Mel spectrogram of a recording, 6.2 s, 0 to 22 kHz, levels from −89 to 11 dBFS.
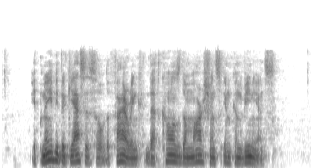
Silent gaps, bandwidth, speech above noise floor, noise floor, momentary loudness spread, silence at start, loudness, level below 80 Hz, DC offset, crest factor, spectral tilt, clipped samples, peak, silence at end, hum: none; 7.8 kHz; 48 dB; -73 dBFS; 11 LU; 0.65 s; -25 LUFS; -56 dBFS; under 0.1%; 20 dB; -6 dB/octave; under 0.1%; -6 dBFS; 0.75 s; none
